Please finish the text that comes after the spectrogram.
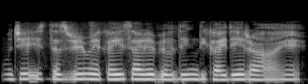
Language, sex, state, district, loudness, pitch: Hindi, female, Arunachal Pradesh, Papum Pare, -15 LUFS, 230 Hz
